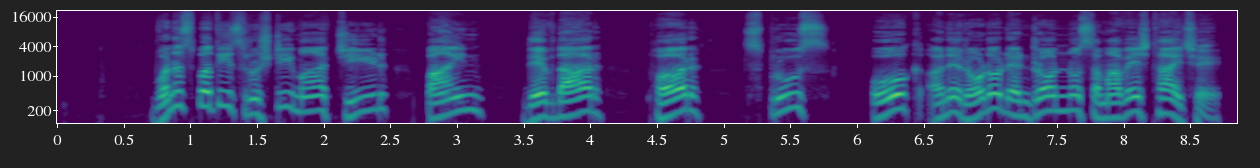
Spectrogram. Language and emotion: Gujarati, neutral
